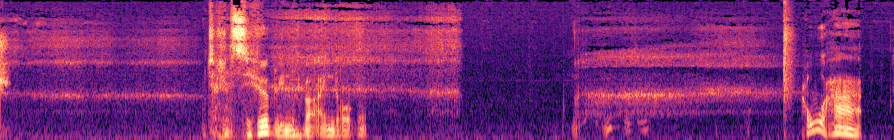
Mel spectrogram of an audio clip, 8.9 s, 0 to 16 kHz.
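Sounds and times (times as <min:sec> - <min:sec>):
person snoring with rough rattling snorts: 0:00.0 - 0:04.6, 0:05.7 - 0:07.8
steady hiss: 0:00.0 - 0:08.9
speech: 0:02.1 - 0:03.8, 0:08.1 - 0:08.6.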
